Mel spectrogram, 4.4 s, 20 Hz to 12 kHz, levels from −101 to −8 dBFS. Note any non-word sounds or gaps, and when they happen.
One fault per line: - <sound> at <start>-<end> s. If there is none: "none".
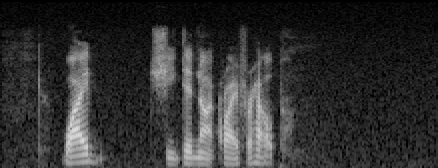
none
